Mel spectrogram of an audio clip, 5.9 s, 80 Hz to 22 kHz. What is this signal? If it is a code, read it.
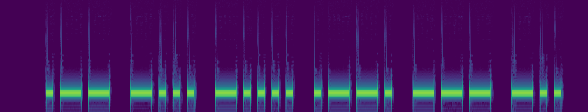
Morse code, heard as a keyed tone, about 17 wpm, 700 Hz. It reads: WB6POD
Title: USA Call Signs - 6 Characters - Repeated 3x - 17wpm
